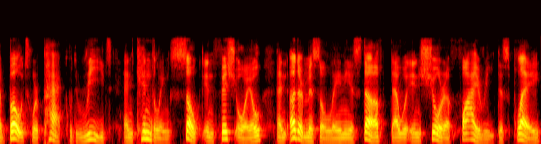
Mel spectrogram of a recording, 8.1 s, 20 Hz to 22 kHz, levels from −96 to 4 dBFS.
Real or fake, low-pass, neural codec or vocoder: real; 7.2 kHz; none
